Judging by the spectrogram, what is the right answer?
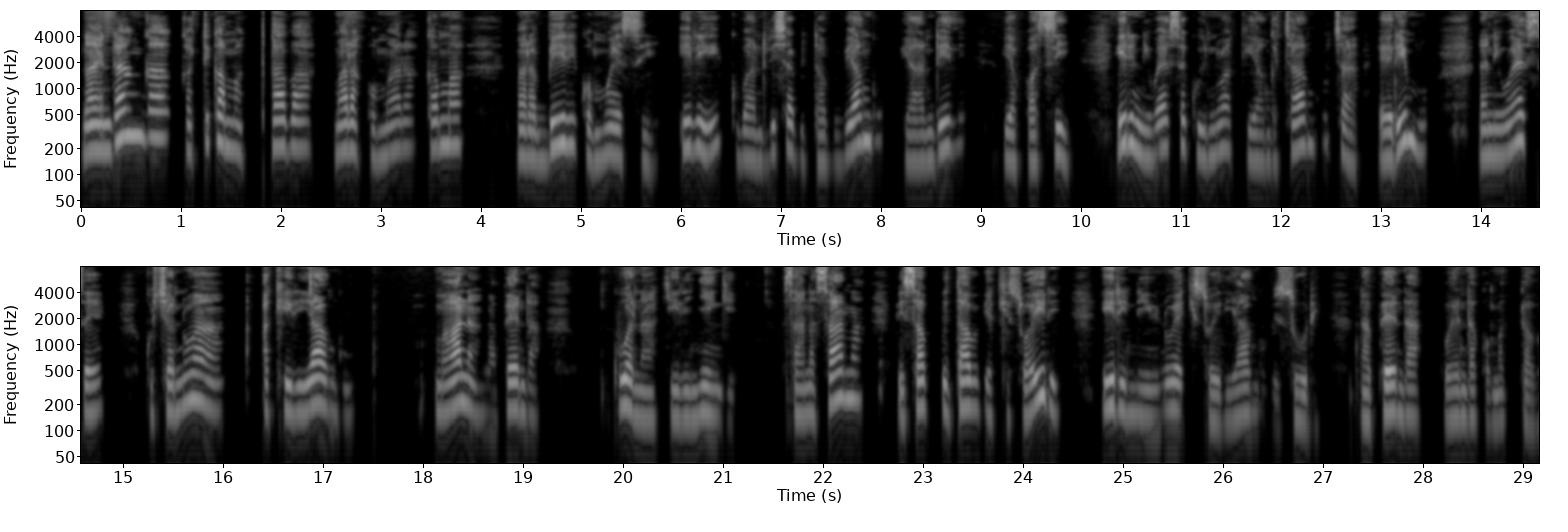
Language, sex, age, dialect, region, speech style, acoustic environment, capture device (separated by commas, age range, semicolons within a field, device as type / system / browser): Swahili, female, 25-34, Kenya - Nairobi Sheng-influenced, Kenya, happy; relaxed, silence, mobile / Linux / Chrome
